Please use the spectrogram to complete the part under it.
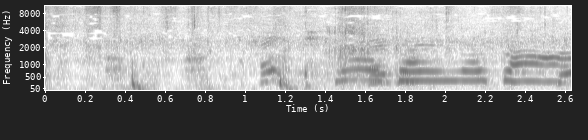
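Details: Golden Retriever, Kohaku or Ibuki, walking with visiting friends on the afternoon of the 29th; rustling and footsteps give way to a series of steady, nasal whines held about half a second each, while people chat in the background.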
